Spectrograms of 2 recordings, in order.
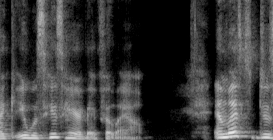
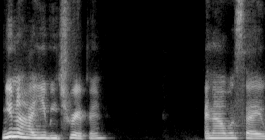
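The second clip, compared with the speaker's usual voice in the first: ordinary talk, nothing marked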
